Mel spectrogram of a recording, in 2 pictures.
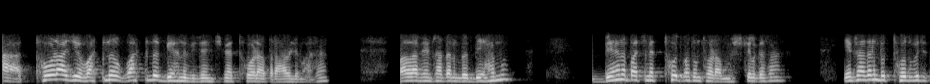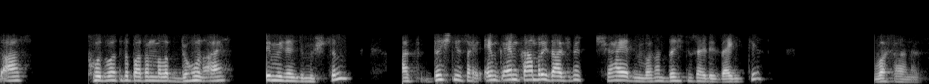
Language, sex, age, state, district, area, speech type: Kashmiri, male, 30-45, Jammu and Kashmir, Bandipora, rural, conversation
